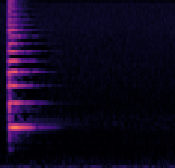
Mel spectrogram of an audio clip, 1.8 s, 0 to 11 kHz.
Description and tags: violin spiccato F4
spiccato, violin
